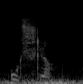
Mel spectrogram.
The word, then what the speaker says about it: Oslo: of Norway and actually in Norwegian the right way to pronounce the name of the capital is uslo Oslo is a great starting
